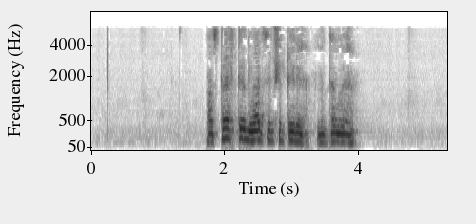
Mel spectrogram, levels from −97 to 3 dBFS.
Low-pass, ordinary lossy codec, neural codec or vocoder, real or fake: 7.2 kHz; MP3, 24 kbps; codec, 16 kHz, 2 kbps, FreqCodec, smaller model; fake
